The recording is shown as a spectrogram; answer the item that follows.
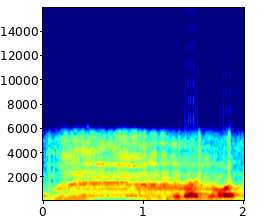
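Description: A horse whinnying: a long high call that breaks into a louder, wavering whinny near the end.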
